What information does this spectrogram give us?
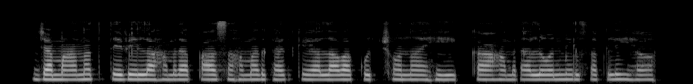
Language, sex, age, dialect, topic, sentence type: Magahi, female, 18-24, Western, banking, question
